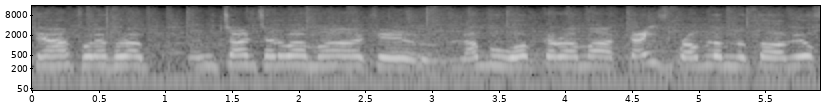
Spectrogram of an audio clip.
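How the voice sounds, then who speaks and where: A man's extremely high-pitched, monotone, flat delivery over music in the background. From Kutch, Gujarat, India. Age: 70s. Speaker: knee surgery patient. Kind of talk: patient testimonial.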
